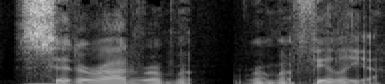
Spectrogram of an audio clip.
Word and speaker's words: siderodromophilia: And you're going to correct me if I say it wrong, but try it, right? And the phenomenon of siderodromophilia. – Siderodromophilia.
